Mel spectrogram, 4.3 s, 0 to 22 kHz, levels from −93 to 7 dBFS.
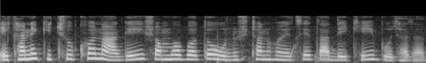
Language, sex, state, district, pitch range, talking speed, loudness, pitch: Bengali, female, Jharkhand, Sahebganj, 230-270 Hz, 140 wpm, -17 LUFS, 255 Hz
